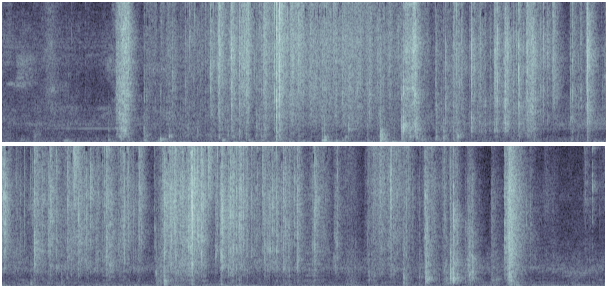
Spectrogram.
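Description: A trading-card hobby box being unwrapped and opened, then its foil packs pulled out and stacked: irregular crinkling and crackling of wrap and foil wrappers, with several sharper snaps.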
